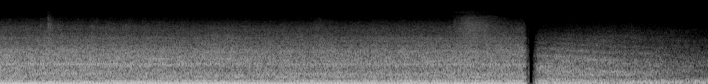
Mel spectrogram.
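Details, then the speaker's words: Diesel truck running at low revs as it backs out of the building, recorded indoors so slightly distorted, after the exhaust was reassembled and clamped: a steady deep rumble with no blowing or ticking, and the exhaust is now much quieter. "I'll let you hear it as I back it out of the building. I mean, yeah, it's going to be a little distorted because I'm inside the building, but you can hear how much quieter it is."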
